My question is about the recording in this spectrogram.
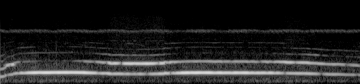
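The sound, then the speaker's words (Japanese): A single dog howls in one long, sustained, wavering note that rises at the start, holds steady for several seconds and fades slightly at the end, loud with no talking, on a quiet, warm spring night. “やっぱりまたあのうるさい犬。”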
